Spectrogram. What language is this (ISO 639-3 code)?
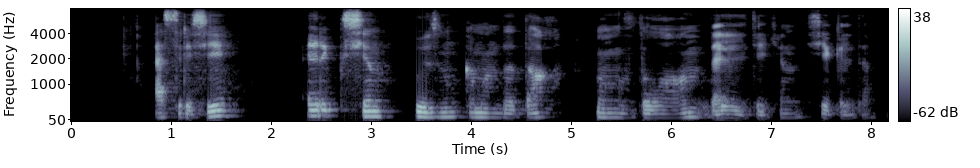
kaz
